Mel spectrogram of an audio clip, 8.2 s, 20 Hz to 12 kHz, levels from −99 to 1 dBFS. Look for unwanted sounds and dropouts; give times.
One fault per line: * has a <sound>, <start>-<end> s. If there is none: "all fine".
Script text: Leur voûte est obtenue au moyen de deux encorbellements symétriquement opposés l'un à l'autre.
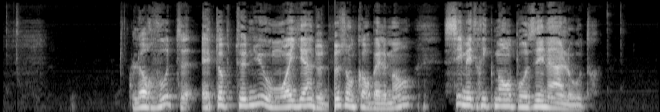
* has a dropout, 4.1-4.2 s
